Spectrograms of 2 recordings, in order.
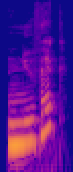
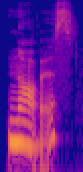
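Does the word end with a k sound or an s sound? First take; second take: k sound; s sound. First: The word ends with a k sound. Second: The word ends with an s sound. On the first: The speaker calls it wrong. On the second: The speaker calls it right.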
